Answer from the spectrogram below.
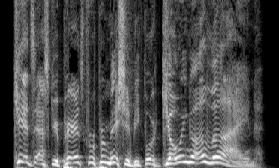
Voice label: Kids ask for permission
